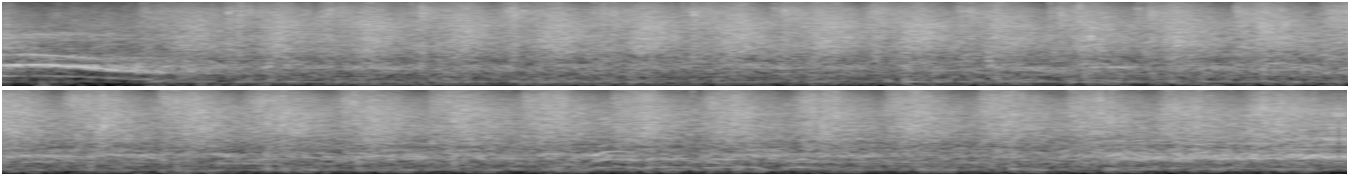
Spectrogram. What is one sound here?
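A crowd claps in a steady, fast rhythm.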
